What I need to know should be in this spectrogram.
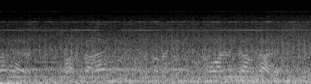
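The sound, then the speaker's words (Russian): Helicopter flying over the taiga in darkness: a loud, steady rotor and engine drone fills the whole stretch, with a voice talking over it. “В темноте над тайгой летит вертолет.”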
